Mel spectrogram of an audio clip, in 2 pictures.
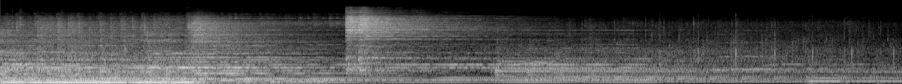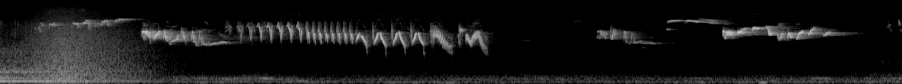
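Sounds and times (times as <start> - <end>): brief rush of noise: 9.2 - 10.8
songbird singing: 9.3 - 18.0.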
